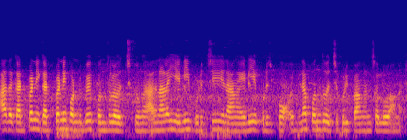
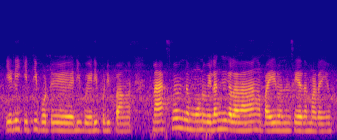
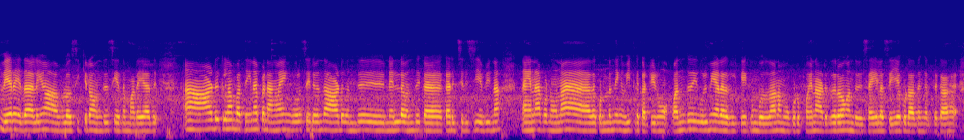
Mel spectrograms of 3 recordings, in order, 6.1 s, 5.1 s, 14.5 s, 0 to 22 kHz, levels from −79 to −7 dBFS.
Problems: constant background noise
